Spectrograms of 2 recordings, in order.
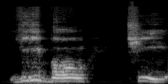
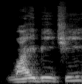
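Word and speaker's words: Yeibichei: it's what is the Yibo Chi and who is the clown? So I mispronounced that, but the YB Chi is spelled YEIBI. You got to separate the words. YEI space BI space CHEI.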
